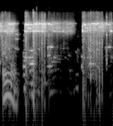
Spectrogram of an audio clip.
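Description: Repeated jingling, rattling bursts, about one a second, each starting sharply and fading, coming in over a video call from a participant's unmuted microphone. A short fragment of a voice sounds near the start.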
